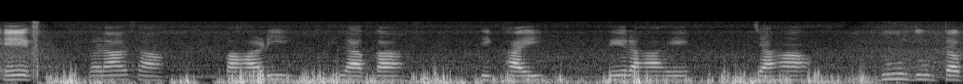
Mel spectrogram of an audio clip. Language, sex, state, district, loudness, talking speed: Hindi, female, Madhya Pradesh, Dhar, -21 LUFS, 80 wpm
